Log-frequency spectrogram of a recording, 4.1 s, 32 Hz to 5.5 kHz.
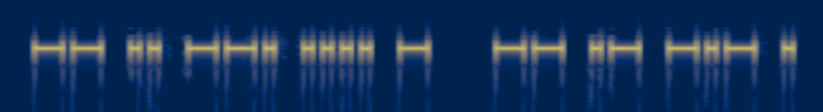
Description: Morse code, heard as a keyed tone, about 25 wpm, 600 Hz. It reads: MIGHT MAKE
